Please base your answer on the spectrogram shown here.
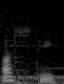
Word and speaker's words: osti: Now when people ask me if I know French, I could say usty. Yeah, that's right. Wow. Right, it's just like crusty, but usty.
